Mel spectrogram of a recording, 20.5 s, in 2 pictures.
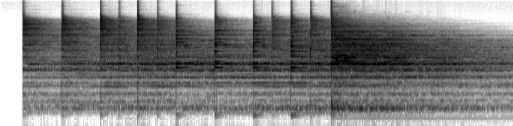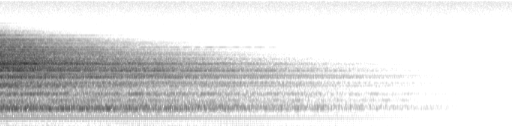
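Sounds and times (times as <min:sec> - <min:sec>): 
ride cymbal: 0:00.5 - 0:09.3.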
